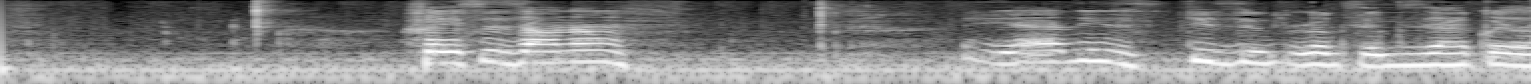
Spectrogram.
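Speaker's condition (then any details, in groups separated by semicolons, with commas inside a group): Mobius syndrome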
